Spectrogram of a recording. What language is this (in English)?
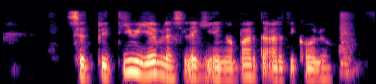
Esperanto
